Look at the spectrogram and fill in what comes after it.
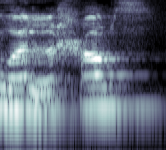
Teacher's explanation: را ساکن سے پہلے حرف پر زبر ہے تو یہ را کو پر یعنی موٹا پڑھنے کی ایک صورت ہے، تو یہاں پر ہم نے را کو موٹا پڑھنا ہے.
